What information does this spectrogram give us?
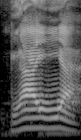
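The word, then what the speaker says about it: Γαῖα: Gaya. Nah, gaya ini dalam bahasa Yunani yang artinya adalah Dewi Bumi. Nah, gaya juga.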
